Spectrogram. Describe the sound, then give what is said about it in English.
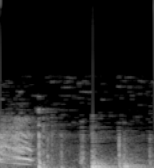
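A blow to a man's head: a brief falling moan, then a run of dull, heavy thuds landing at uneven intervals, loud and punchy with no talk over them. “I hope I cracked his thick skull.”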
